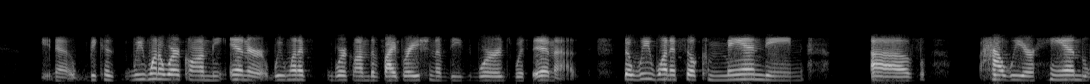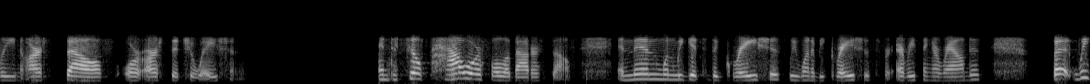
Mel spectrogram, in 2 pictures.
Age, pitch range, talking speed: 40-59, 180-225 Hz, 170 wpm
